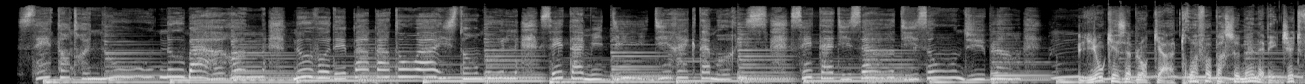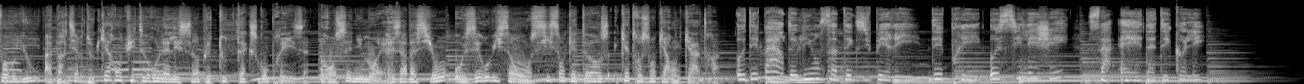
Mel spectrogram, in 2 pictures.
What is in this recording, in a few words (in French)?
Chantee signature; St Exupery Aeroport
